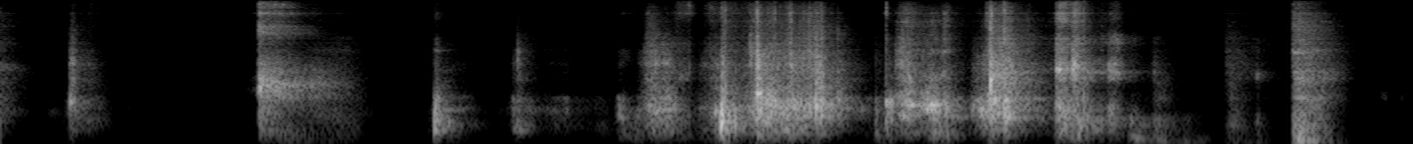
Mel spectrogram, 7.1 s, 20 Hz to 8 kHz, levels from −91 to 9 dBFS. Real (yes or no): no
